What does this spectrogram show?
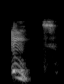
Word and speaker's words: eight: at it okay eight the reason why it's tricky is because the e and the I are saying a long a sound e is saying a the G H is technically silent 8 you don't hear the G or the H that's why this word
